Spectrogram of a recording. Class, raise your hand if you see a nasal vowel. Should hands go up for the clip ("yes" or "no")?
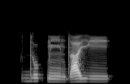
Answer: yes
